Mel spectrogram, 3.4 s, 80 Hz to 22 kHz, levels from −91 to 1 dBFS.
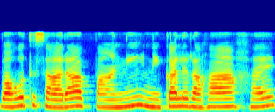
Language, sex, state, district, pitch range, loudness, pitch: Hindi, female, Uttar Pradesh, Lucknow, 230-255 Hz, -16 LUFS, 240 Hz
